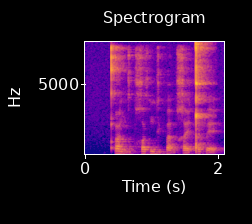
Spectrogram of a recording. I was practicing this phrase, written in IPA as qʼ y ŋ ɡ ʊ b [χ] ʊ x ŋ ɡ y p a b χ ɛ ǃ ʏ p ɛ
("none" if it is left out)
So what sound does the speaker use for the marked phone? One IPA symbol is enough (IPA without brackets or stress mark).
χ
